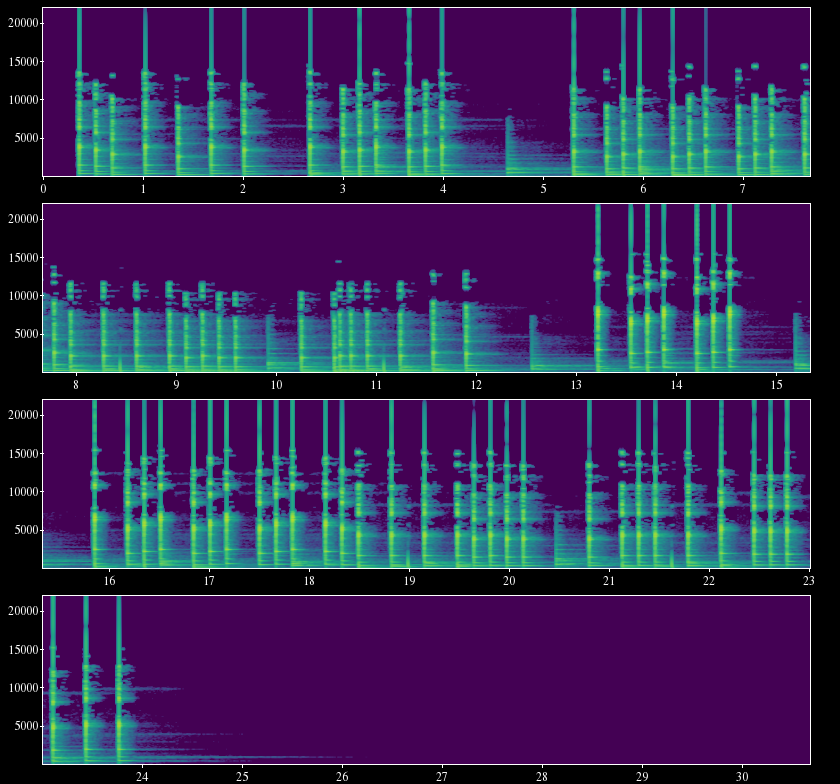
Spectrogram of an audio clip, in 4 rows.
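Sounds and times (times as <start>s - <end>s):
marimba: 0.4s - 4.3s, 5.3s - 12.4s, 13.2s - 14.8s, 15.8s - 24.0s.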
